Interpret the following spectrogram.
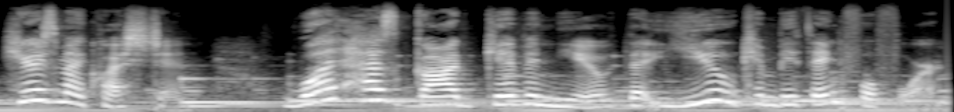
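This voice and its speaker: A woman with a high voice leads a scripted children's church lesson. She talks to the kids in an upbeat, clear way, keeping every line simple and direct. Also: sing-song, a little slow, over music.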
